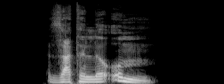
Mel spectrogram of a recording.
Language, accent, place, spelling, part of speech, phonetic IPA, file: German, Germany, Berlin, sattele um, verb, [ˌzatələ ˈʊm], De-sattele um.ogg
- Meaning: inflection of umsatteln: 1. first-person singular present 2. first-person plural subjunctive I 3. third-person singular subjunctive I 4. singular imperative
